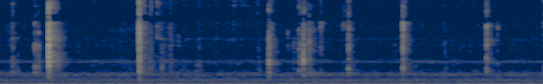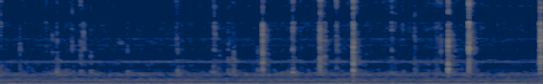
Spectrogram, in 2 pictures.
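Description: A solid white oval soap bar is held in the palm and carved with the metal blade of a red-handled utility knife. The cutting and scraping give short, sharp, bright clicks and scrapes over a steady low rumble.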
